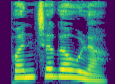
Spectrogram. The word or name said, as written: ಪಂಚಕೋಲ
